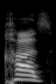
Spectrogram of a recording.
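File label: "qaz" nominative, Archi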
